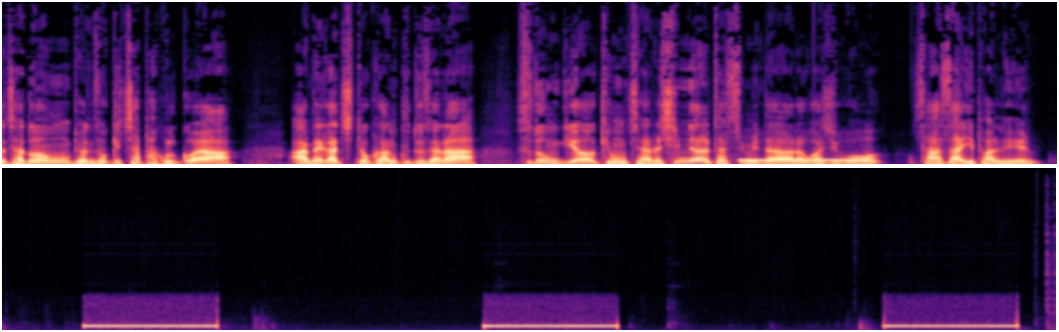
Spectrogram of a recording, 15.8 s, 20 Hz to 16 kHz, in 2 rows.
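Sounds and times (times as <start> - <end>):
speech: 0.0 - 7.9
telephone ringback tone of an outgoing call: 5.6 - 6.4, 8.5 - 9.6, 11.5 - 12.6, 14.5 - 15.6.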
